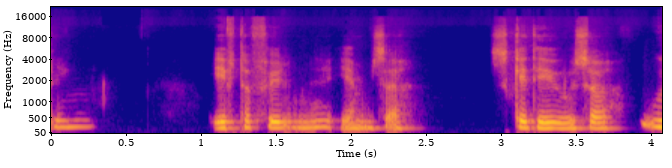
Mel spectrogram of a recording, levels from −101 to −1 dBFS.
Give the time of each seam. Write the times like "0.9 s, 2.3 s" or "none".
none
